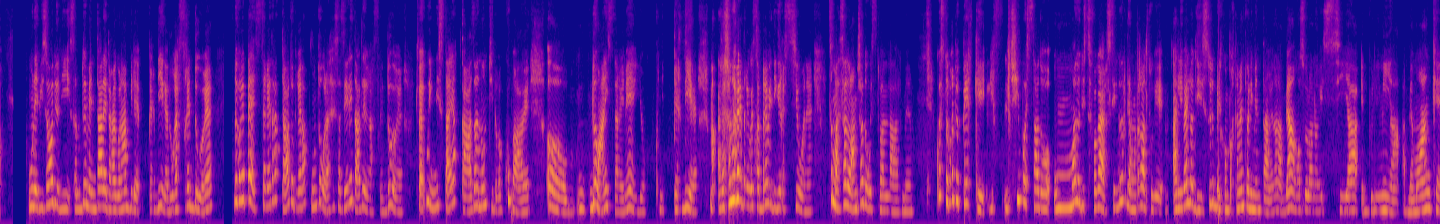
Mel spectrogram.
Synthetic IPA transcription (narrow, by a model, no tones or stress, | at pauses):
unepizɔːd̪jod̪isaluːt̪̬ement̪aːlepaɾaɡonaːbileperd̪iːɾead̪urafɾed̪ːoːɾe | d̪ovɾɛbːeɛsːeɾet̪ɾat̪ːaːt̪opɾelːapːunt̪okolast̪esːaseɾjet̪ad̪ːelrafːɾed̪ːoːɾet͡ʃoɛkːwind̪ist̪ajakːaːzanont̪ipɾeokːupaːɾeɔ | d̪omaːnist̪aɾajmɛʎːokwind̪iperd̪iːɾemalːaʃːand̪opɛrd̪eɾekwest̪abɾɛːved̪iɡɾesːjoːnensomːaɛst̪at̪olant͡ʃaːt̪okwest̪oalːarme | kwest̪opɾɔːpɾjoperkeililt͡ʃiːboɛst̪aːt̪oumːɔːd̪od̪isfoɡarsirikord̪jaːmot̪ɾalalt̪ɾokealːivɛlːod̪id̪ist̪urbeilkomport̪ament̪oaliment̪aːɾenonabːjaːmosoːloanoɾesiːaebulimiːaabːjaːmoaŋkʰe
